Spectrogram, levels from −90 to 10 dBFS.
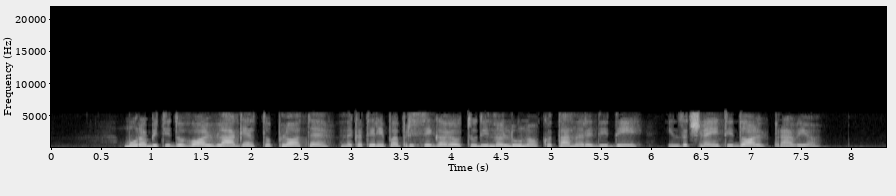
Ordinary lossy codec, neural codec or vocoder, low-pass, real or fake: AAC, 24 kbps; vocoder, 22.05 kHz, 80 mel bands, WaveNeXt; 5.4 kHz; fake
